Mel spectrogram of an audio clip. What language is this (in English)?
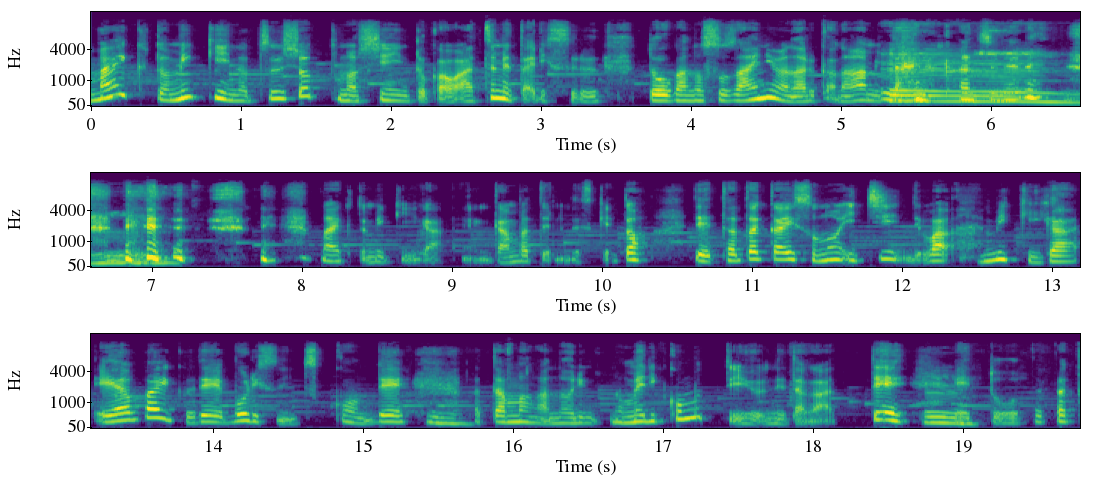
Japanese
